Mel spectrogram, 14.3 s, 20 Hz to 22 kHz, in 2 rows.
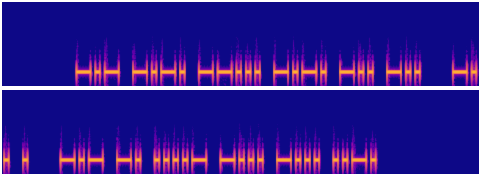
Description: Morse code, heard as a keyed tone, about 17 wpm, 700 Hz. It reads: KC7CDD DE KN4BBF
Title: USA Callsign DE Callsign - 6 Characters - 17wpm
